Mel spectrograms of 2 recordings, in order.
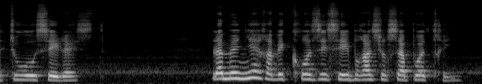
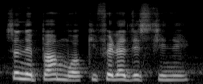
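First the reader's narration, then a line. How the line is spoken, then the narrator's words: Curt, dry. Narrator (French): prononça-t-elle sèchement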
